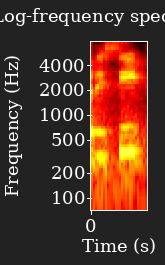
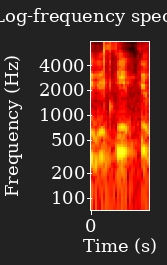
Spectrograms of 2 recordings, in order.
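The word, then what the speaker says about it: receipt: पे पढ़ते हैं, तो रिसीट रिसीट कहते हैं, पी साइलेंट पढ़ते हैं पी, तो इसको रिसीट रिसीट कहते हैं। तो जैसे मर्जी रिसीप्ट भी कह सकते हो रिसीट भी कह सकते हो।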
